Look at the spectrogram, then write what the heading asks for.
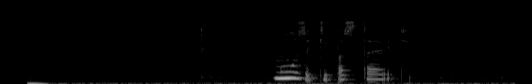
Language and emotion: Russian, sad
